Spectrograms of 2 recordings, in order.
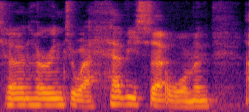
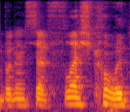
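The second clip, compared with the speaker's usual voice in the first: ordinary delivery, nothing marked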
